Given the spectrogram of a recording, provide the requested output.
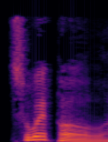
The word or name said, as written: swipple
